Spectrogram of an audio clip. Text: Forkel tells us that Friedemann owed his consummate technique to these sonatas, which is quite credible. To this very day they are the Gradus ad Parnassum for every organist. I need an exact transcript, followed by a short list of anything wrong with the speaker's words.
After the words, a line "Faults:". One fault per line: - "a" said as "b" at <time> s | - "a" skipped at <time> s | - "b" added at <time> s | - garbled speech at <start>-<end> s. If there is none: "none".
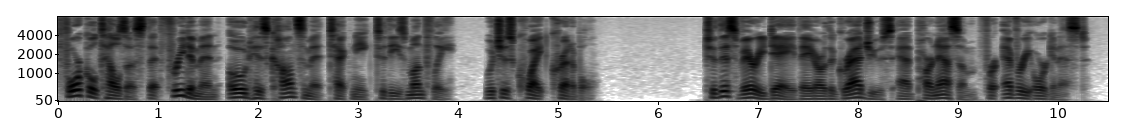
Forkel tells us that Friedemann owed his consummate technique to these monthly, which is quite credible. To this very day they are the Gradus ad Parnassum for every organist.
Faults:
- "sonatas" said as "monthly" at 3.5 s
